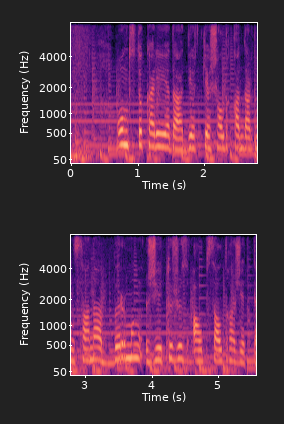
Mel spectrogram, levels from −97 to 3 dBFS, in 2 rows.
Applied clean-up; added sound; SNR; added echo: none; Wind instrument, woodwind instrument; 19 dB; none.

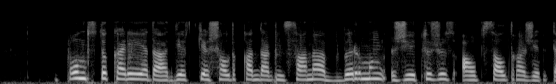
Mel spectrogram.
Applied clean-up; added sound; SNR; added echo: neural diffusion model UNIVERSE++.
